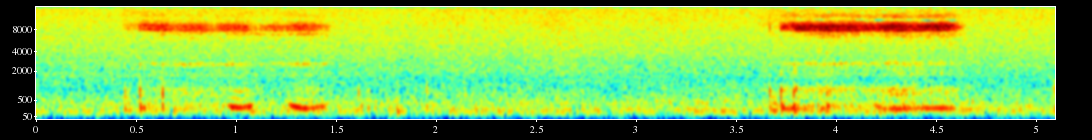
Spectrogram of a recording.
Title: Little Snores From Pixie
